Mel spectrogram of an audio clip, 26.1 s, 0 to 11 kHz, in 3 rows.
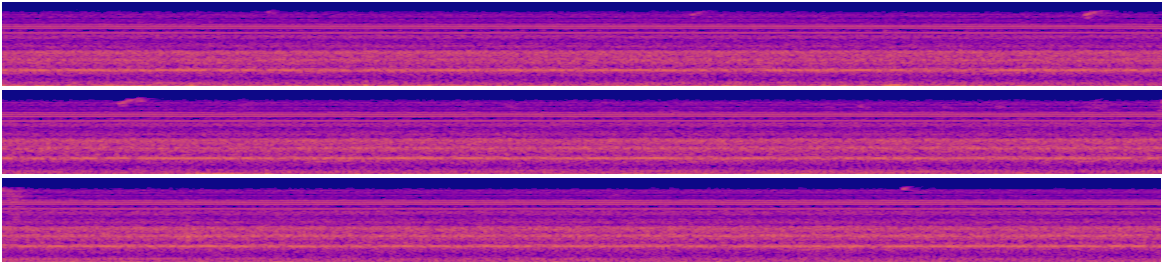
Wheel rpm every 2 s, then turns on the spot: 0, 0, 0, 0, 0, 0, 0, 0, 0, 0, 0, 0, 0.
none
